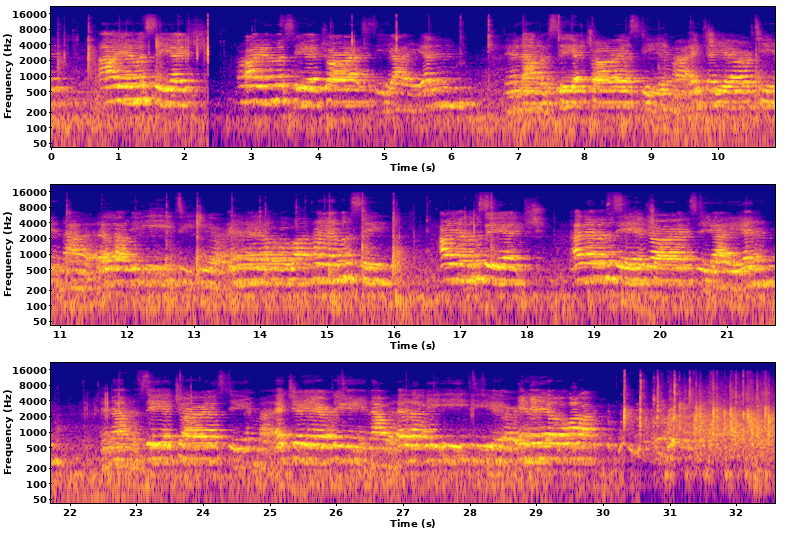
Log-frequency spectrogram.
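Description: A group of young children singing a song together, phrase after phrase, with a few brief breaks between lines.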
